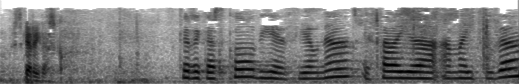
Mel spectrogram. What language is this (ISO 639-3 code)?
eus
